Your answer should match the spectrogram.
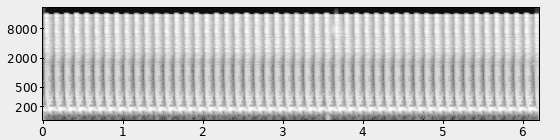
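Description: Sampled snare drum from a sequencer, played as a fast, even run of about ten hits a second. Each hit is at a slightly different loudness because the MIDI velocity has been randomised.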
